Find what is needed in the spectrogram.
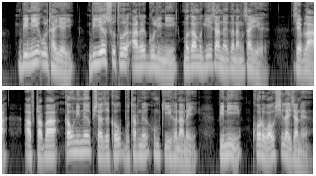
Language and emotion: Bodo, neutral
